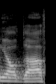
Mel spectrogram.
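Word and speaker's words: ילדה: queen malka and yeladin yaldah form the same pattern there were a bunch of words in Hebrew that when you make them feminine the e sound changes to an ah so you have I'm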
